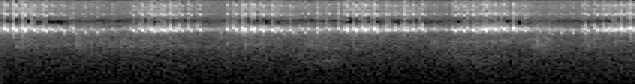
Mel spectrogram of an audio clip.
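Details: Chirping crickets, meant as a calming sleep sound, give rapid high-pitched pulse trains in bursts about half a second long separated by brief gaps, a trilling texture with nothing else audible.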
